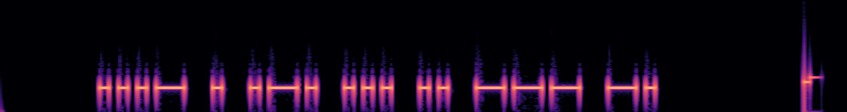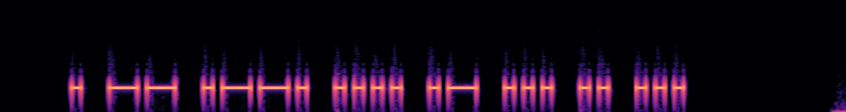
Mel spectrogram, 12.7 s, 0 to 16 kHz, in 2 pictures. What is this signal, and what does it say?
Morse code, heard as a keyed tone, about 17 wpm, 700 Hz. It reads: VERSION EMPHASIS
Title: Sentences from Top 1400 Words - New Word Drill Alt - 17wpm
